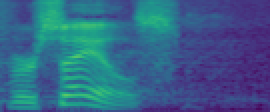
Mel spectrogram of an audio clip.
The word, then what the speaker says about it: Versailles: I have a friend whose mother lives in Kentucky, in a town that's named after the French Versailles. It's spelled the same way, but in Kentucky it's pronounced Versailles.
